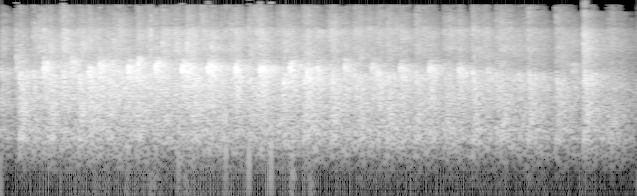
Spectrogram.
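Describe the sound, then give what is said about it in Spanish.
A crowd applauds an artist presenting a new exhibition, steadily for several seconds, dense overlapping claps forming a bright, crackling wash that stays loud throughout and tapers slightly toward the end, with no voices over it. “también vamos a descubrir un fantástico mundo en la nueva exposición de nuestro querido Pablo Torres, para el que pido un enorme y muy cariñoso aplauso.”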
